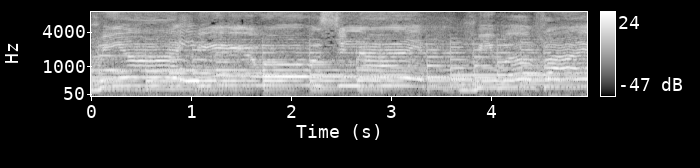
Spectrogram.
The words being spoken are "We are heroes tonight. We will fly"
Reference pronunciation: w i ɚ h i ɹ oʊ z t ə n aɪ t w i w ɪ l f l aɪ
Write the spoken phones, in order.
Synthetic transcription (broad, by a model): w i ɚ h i w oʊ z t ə n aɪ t w i w ɪ l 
